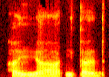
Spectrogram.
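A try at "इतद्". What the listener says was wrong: Say it again. What is the last two words if you combine them? There's no A. Yetat. Yetat.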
